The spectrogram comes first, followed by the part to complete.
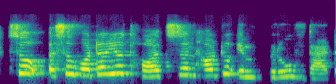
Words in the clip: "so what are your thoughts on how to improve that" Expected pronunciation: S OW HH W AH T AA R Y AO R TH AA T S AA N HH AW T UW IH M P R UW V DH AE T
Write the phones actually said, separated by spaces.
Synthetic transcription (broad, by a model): S OW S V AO T AA R Y AO R T AA T S AA N HH AW T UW IH M P R UW V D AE T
